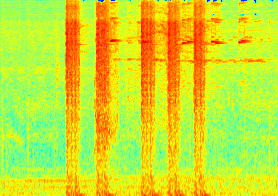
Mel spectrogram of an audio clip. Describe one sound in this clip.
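Gunshots fire in short, rapid bursts.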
